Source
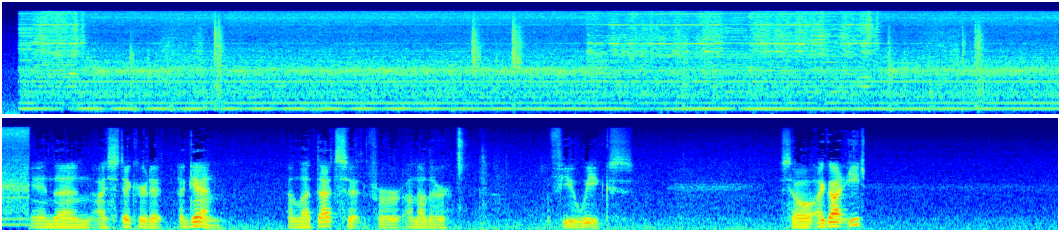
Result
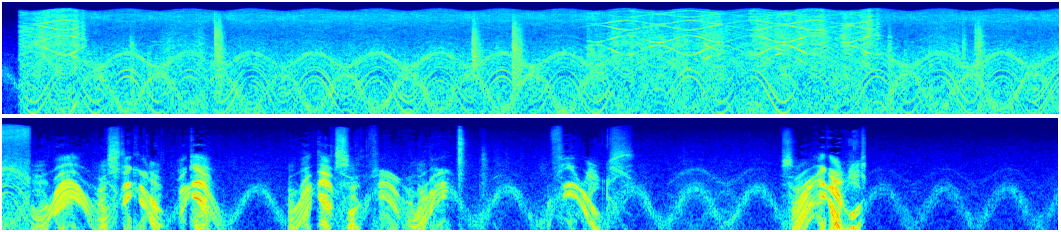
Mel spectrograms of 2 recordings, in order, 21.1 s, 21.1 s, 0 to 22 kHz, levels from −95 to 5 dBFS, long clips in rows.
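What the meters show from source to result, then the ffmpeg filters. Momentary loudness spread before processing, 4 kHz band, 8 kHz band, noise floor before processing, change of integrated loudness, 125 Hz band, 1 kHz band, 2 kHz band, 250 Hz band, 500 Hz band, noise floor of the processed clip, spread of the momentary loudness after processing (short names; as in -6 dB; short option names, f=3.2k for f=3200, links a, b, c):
11 LU, +0.5 dB, +0.5 dB, -56 dBFS, +0.5 dB, -1.5 dB, +4.5 dB, +5.0 dB, -5.5 dB, -5.5 dB, -55 dBFS, 13 LU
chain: -af "flanger=delay=16.5:depth=3.5:speed=1.1,aeval=exprs='val(0)*sin(2*PI*930*n/s+930*0.75/1.6*sin(2*PI*1.6*n/s))':c=same,volume=6dB"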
